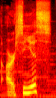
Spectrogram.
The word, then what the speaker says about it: Arceus: um excuse me it's actually uh it's actually pronounced arceus uh just i just i had you had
